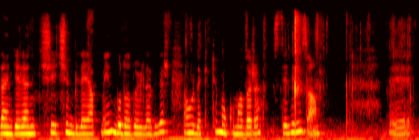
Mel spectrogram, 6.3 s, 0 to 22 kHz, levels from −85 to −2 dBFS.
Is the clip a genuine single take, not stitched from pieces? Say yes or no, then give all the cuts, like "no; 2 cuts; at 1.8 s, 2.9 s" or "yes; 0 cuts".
no; 1 cut; at 2.8 s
